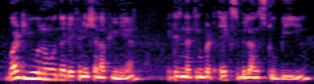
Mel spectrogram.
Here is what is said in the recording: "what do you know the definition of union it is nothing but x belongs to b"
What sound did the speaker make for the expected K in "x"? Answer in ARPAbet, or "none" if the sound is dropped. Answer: K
